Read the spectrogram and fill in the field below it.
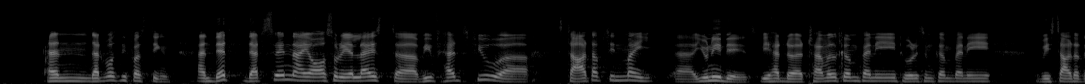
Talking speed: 180 wpm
